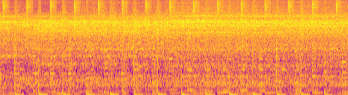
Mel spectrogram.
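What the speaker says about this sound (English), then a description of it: "we're going to go ahead and blow dry" A hair dryer blows on someone's hair during an at-home styling session, a constant loud whooshing roar with a rhythmic low pulsing from brushing or moving the dryer about twice a second, no talk.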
